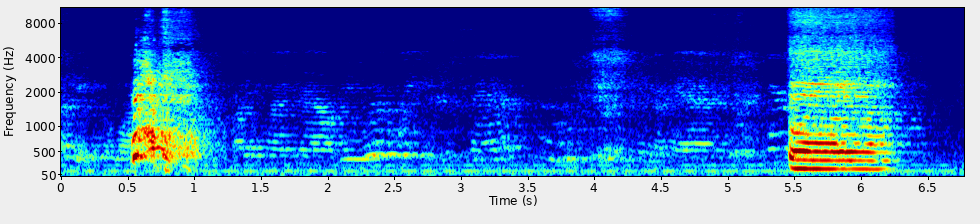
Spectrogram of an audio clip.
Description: Snorted some pepper for some sneezes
